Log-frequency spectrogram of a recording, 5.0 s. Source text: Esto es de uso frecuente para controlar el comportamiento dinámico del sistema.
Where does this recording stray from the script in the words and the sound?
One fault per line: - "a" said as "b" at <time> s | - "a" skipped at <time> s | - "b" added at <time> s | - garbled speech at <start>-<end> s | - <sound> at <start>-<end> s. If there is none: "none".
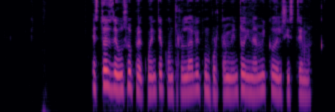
- whoosh at 0.6-0.9 s
- "para" skipped at 2.4 s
